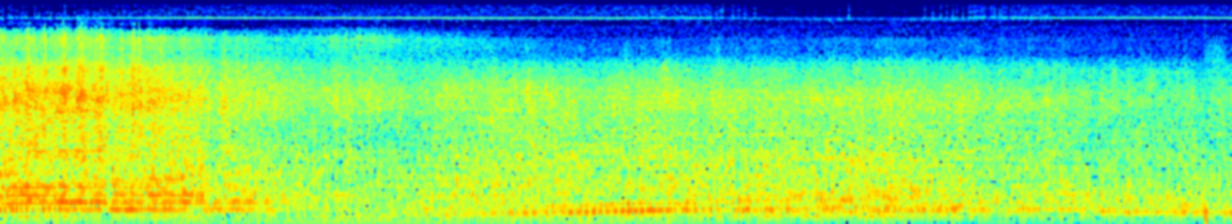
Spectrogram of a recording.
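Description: Race cars lap Midvale Speedway on a short oval, engines roaring loudly as the pack passes, then fading into a steady droning whine as they circle away.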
